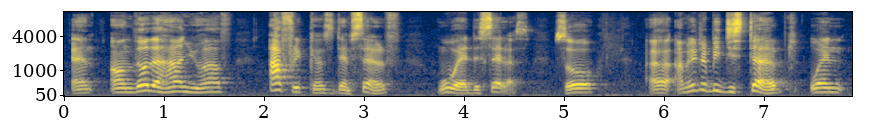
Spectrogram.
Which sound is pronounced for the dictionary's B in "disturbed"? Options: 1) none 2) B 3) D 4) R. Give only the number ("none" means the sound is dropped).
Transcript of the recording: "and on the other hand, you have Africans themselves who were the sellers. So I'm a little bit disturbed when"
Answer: 2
